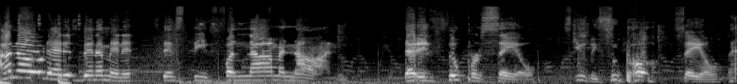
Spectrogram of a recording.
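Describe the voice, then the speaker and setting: A man's raised, projected voice, high in pitch with very wide pitch swings, over music in the background. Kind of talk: podcast host intro and interview. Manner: casual, energetic.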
